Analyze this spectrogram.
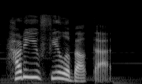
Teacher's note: Slight rise on that.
